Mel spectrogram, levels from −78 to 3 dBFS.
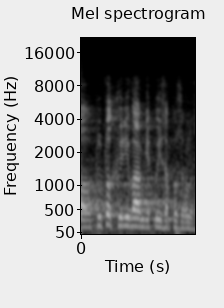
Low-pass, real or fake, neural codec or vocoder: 9.9 kHz; real; none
